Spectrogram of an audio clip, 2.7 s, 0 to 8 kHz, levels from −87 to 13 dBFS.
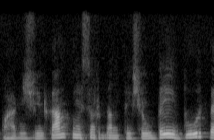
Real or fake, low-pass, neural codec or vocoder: fake; 7.2 kHz; codec, 32 kHz, 1.9 kbps, SNAC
